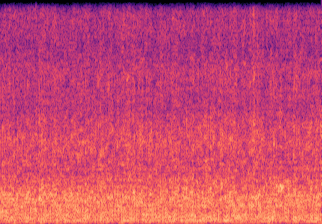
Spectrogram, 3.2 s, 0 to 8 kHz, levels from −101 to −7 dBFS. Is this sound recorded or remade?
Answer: remade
